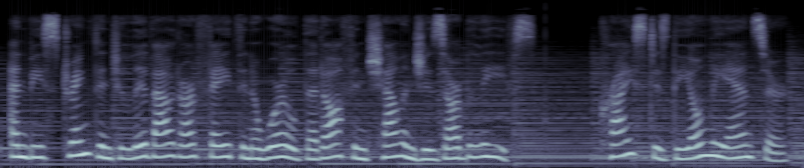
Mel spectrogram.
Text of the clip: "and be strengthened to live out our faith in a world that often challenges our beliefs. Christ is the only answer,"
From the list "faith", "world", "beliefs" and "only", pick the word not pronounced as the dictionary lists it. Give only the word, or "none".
none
